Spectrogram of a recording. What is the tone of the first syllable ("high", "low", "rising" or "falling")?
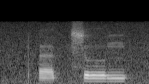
rising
